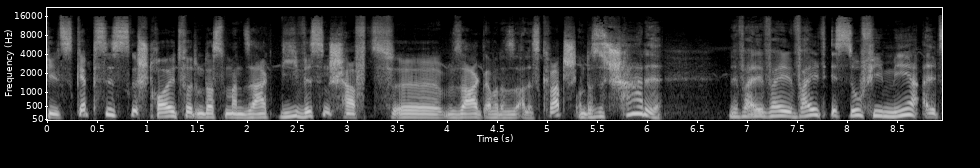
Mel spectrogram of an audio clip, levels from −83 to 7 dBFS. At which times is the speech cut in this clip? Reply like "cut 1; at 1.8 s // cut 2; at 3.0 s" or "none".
cut 1; at 5.3 s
